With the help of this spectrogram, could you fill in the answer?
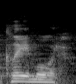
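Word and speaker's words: Claidheamh Mòr: Okay, I never knew how to pronounce this thing, but apparently it's just pronounced Claymore with a Scottish accent. I can't really do a Scottish accent. A Claymore.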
